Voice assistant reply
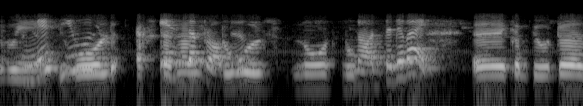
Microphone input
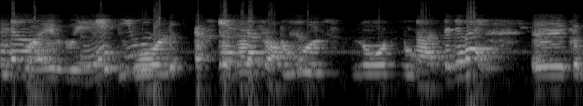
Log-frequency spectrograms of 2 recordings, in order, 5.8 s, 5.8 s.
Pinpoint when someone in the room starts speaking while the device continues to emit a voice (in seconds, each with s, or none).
none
